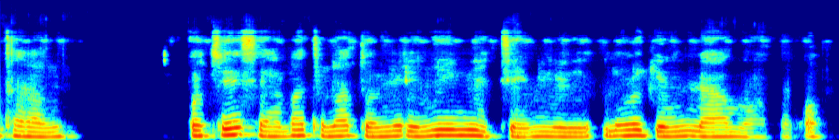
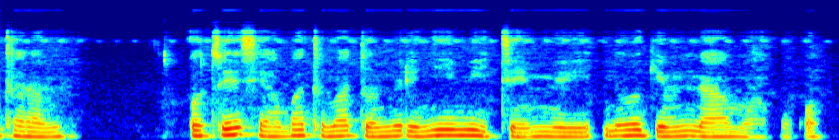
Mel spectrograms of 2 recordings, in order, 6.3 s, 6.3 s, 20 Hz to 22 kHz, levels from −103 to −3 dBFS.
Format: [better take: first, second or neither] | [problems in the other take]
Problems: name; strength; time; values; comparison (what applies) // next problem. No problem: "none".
second | noise reduction (neural mask model Resemble Enhance denoiser)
